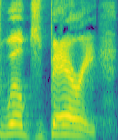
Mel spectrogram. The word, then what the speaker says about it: Wilkes-Barre: I love this town so much, I know it's pronounced Wilkes-Barre. Yes.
